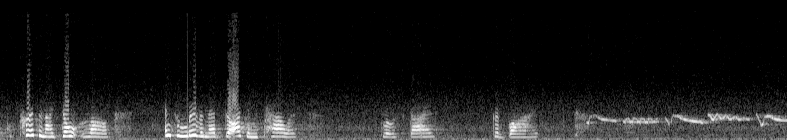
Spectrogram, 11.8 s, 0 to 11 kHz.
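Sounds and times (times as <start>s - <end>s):
steady hiss: 0.0s - 11.8s
speech: 0.4s - 1.8s, 2.5s - 4.6s, 5.7s - 6.6s, 7.4s - 8.2s
person whistling robin song: 8.6s - 11.8s.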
